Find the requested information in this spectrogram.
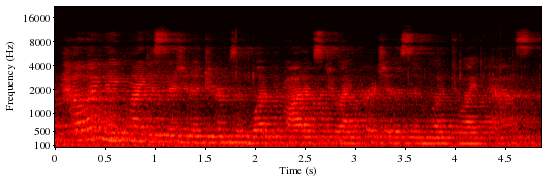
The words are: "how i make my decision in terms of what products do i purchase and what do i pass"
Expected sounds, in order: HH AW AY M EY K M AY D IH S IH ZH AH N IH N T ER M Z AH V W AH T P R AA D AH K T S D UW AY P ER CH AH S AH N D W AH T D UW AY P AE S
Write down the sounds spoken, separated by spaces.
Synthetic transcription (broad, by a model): HH AW AY M EY K M AY D IH S IH ZH AH N IH N T ER M Z AH V W AH T P R AA D AH K T S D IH AY P ER CH AH S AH N W AH T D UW AY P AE S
